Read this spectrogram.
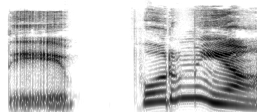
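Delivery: high-pitched, ticklish little whine; whining. A narrator's reading. Wife asks husband to go gently, whining. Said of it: "என்று சினுங்கினாள்".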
